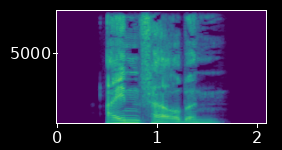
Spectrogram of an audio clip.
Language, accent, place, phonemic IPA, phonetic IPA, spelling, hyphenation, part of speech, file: German, Germany, Berlin, /ˈaɪ̯nˌfɛʁbən/, [ˈʔaɪ̯nˌfɛɐ̯bm̩], einfärben, ein‧fär‧ben, verb, De-einfärben.ogg
- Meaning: to dye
